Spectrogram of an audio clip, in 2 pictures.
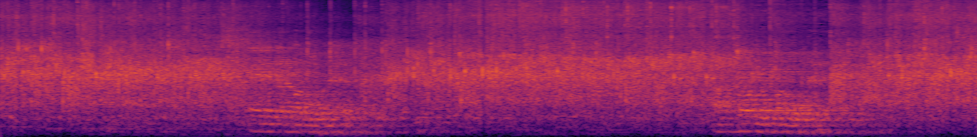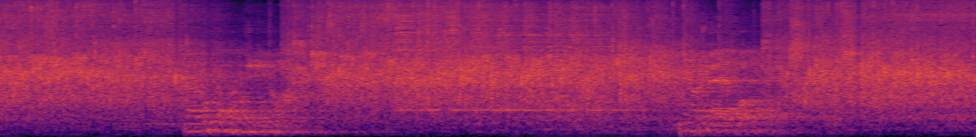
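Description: A small ensemble of plucked string instruments plays a lively tune in an echoing hall.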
